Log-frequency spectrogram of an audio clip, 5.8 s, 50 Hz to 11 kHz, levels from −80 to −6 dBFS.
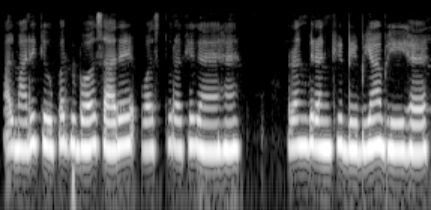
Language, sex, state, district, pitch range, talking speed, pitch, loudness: Hindi, female, Jharkhand, Garhwa, 235-260 Hz, 155 wpm, 245 Hz, -13 LUFS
